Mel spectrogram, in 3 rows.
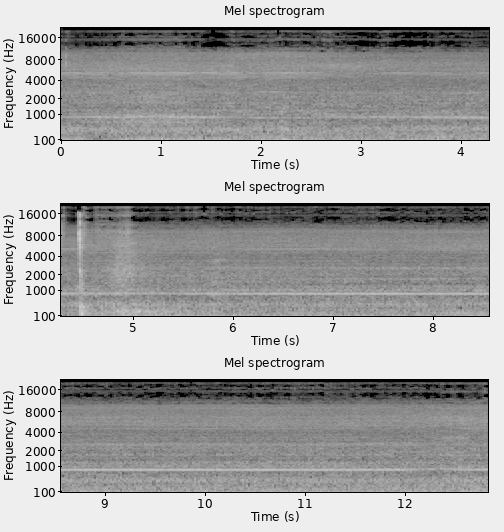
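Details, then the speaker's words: Toshiba Q9 HVAC drive after its cooling fans were replaced and power was restored: a steady airy whir with a constant mid-pitched hum and one brief click, no rubbing or ticking; the new fans run normally. "Sounds like we got fans. Feels like we got fans."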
